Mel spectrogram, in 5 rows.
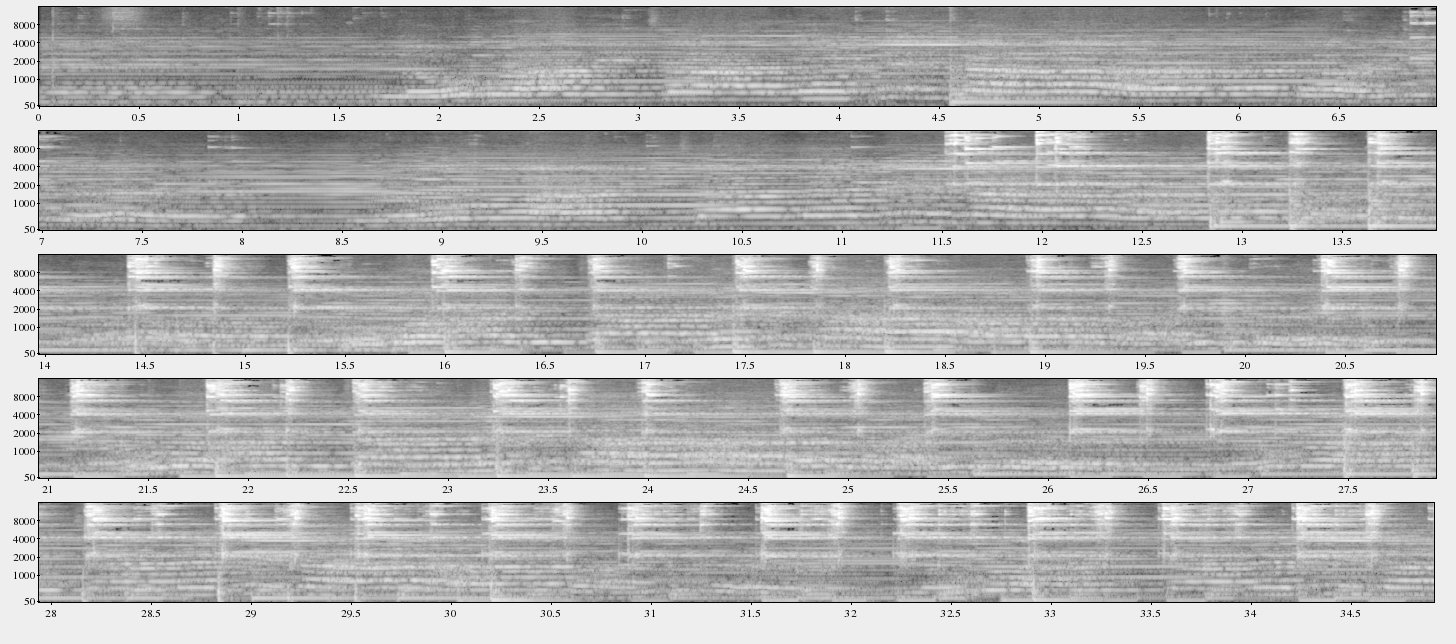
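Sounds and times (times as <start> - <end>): man singing devotional song: 0.0 - 34.9
held accompaniment: 11.0 - 34.9
hand cymbals beating: 11.5 - 34.9.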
